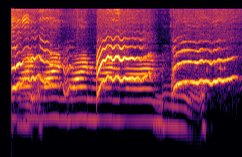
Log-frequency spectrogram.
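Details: Male Chihuahua howling with a sock in his mouth: a sustained, steady tonal howl with rich harmonics that wavers, dips and climbs in pitch, breaking into a second rising howl midway, then a final gliding, falling phrase.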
